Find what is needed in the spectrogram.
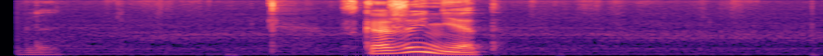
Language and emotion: Russian, neutral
